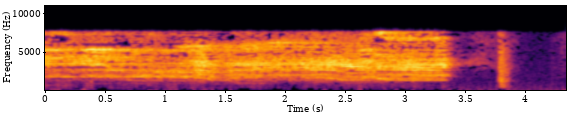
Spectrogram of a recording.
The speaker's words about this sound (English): I think my doorbell was ringing. Okay, is that what that is? Did anybody hear that? Yeah, everybody heard it, I think.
